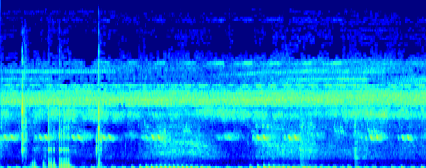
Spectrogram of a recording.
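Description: Low, uneven rumble of a fast-flowing, flood-swollen muddy stream, with an insect chirping in short, evenly repeated high pulses.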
